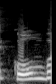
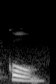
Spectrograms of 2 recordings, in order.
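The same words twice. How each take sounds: First: कोम्ब with the final b sounded; wrong pronunciation. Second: कोम्ब ending on m, b silent; correct pronunciation. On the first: Teacher showing learners what not to say, mispronounced with audible b. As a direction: voice the silent b at the end of कोम्ब. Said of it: "हम इसे कोम्ब नहीं बोलते हैं". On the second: Teacher showing how we read the word, correct with silent b. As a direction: drop the b at the end of कोम्ब. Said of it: "हम इसे पढ़ते हैं कोम्ब". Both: Shown as a demonstration.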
